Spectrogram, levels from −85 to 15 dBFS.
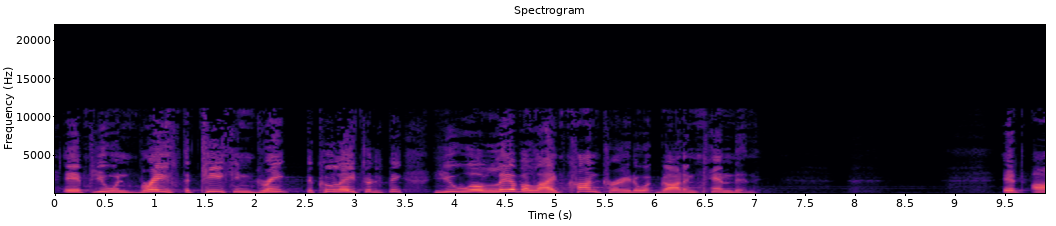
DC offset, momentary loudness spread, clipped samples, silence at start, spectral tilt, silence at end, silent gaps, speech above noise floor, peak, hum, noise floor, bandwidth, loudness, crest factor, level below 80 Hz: under 0.1%; 12 LU; under 0.1%; 0.1 s; -5.5 dB/octave; 0 s; none; 51 dB; -2 dBFS; none; -73 dBFS; 11.5 kHz; -22 LUFS; 20 dB; -74 dBFS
